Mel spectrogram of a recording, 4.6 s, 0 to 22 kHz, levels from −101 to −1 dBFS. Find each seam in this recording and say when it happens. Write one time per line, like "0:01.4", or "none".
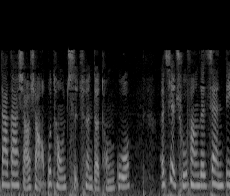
none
